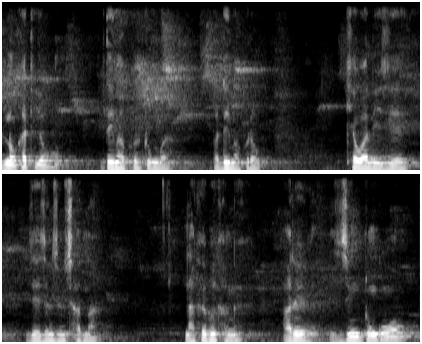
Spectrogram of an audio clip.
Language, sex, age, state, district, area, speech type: Bodo, male, 45-60, Assam, Udalguri, urban, spontaneous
